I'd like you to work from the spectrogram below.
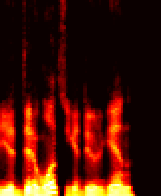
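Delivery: plain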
